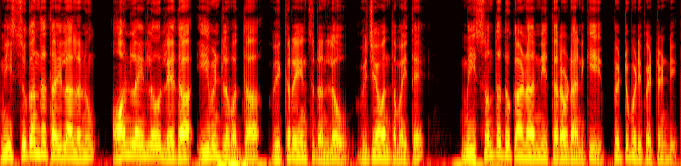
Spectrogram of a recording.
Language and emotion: Telugu, neutral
